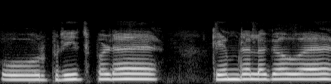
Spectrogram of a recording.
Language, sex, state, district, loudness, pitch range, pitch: Rajasthani, male, Rajasthan, Churu, -12 LUFS, 225-240 Hz, 240 Hz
